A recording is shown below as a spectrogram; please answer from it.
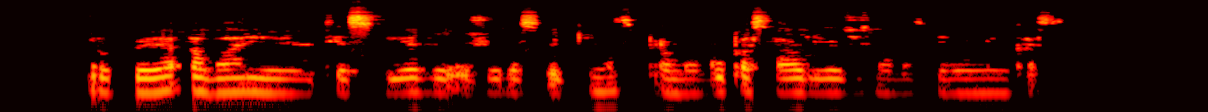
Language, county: Lithuanian, Vilnius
